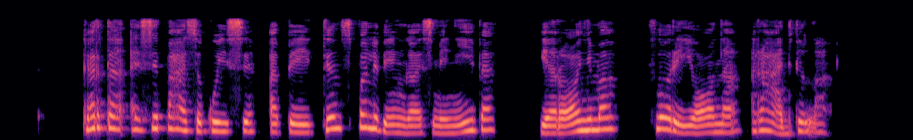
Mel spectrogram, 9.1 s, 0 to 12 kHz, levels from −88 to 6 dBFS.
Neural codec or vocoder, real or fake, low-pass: codec, 16 kHz, 16 kbps, FreqCodec, larger model; fake; 7.2 kHz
